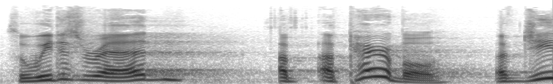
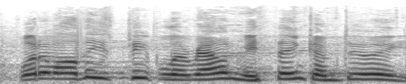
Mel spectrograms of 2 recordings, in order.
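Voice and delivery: higher-pitched, mildly alarmed inner voice; mock worried thought; 8 semitones higher than usual. Camping dad worried about neighbouring campers, mock alarm. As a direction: act out an embarrassed dad's worry. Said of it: "and he's thinking".

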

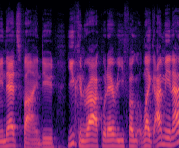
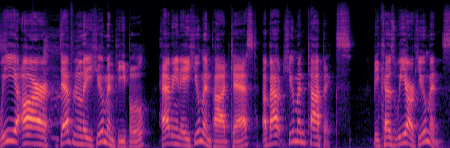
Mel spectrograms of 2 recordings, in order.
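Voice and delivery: alien voice; 6 semitones higher, 4 dB louder than usual. Acted. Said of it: "you went with that bit".

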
